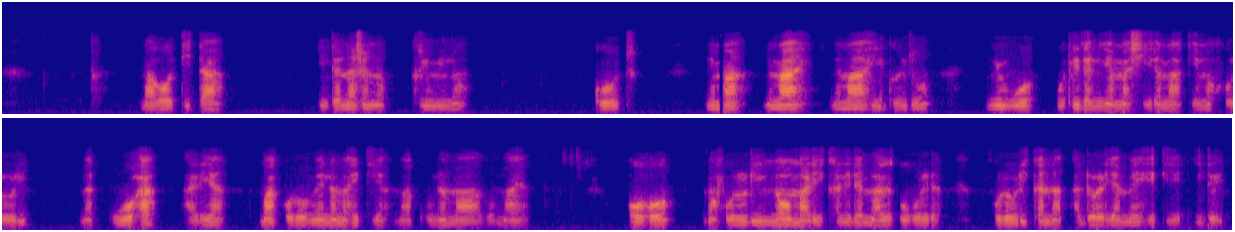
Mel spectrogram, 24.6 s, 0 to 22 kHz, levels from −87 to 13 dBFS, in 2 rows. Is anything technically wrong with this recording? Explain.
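Yes. The whole clip runs through the AMR wideband (HD Voice) codec at a low rate that fits about 8.85 kbit/s. At that rate the vocal tract model and pulse coding are starved of bits. The speech sounds plainly rough and raspy. The top band is only shaped noise.

Lost AMR speech frames occur twice. From 7.17 to 7.26 s, about 40 ms of audio is missing. The decoder repeats the last good pitch and vocal tract settings with falling gain, so the sound warbles, dips, and returns rough. At 19.35 s a single 20 ms loss gives a brief dip just before "mabũrũri nomarĩkanĩre maage kũgũrĩra".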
